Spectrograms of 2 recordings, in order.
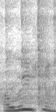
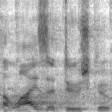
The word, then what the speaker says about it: Eliza Dushku: Alicia Dukes. Am I pronouncing that right? I'm not going to give you Alicia Dukes. It's Eliza Dushku.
